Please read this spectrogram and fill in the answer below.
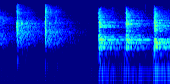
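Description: Live Egyptian ensemble music in a sparse, accented passage: six sharp struck notes in two groups of three, each ringing briefly and dying away before the next.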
